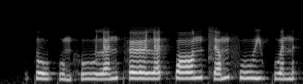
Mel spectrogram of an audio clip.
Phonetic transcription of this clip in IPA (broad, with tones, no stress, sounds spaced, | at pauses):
t̪ o˨ w kʷ ɐ˨˩ m h uː˨ l ɐ˨˥ n pʰ œː˧ l ɐ˨˥ t̚ p ɔː˨˧ n t͡s ɐ˨˥ m f uː˧ j kʷ ɐ˧ n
